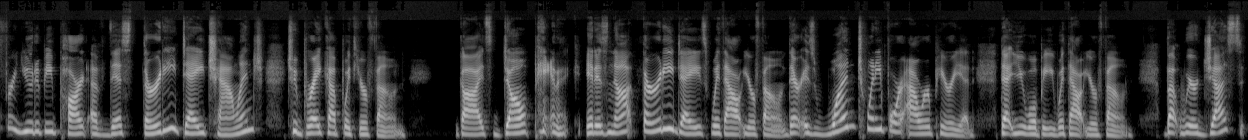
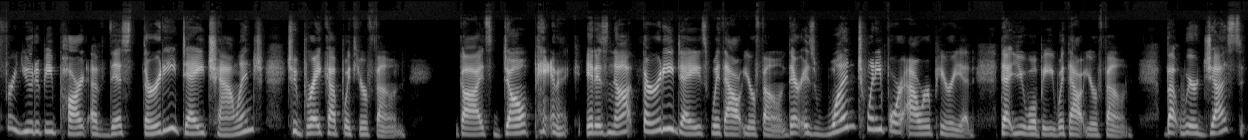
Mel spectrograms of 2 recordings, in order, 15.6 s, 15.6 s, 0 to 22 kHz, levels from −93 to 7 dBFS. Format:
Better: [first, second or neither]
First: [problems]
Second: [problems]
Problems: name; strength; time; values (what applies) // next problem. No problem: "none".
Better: first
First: none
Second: thin; very slightly; fading below 1 kHz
